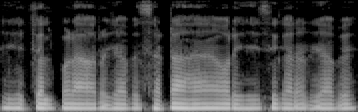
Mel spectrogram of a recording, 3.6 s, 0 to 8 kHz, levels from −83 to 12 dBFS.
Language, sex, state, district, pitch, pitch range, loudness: Hindi, male, Chhattisgarh, Kabirdham, 115 Hz, 110-115 Hz, -17 LUFS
